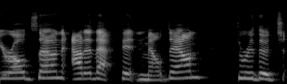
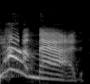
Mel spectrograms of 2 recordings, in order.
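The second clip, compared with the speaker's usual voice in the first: put-on kid's grumble; 4 semitones higher, 10 dB louder than usual. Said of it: "sometimes they're like".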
